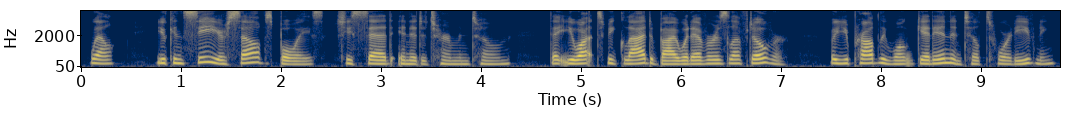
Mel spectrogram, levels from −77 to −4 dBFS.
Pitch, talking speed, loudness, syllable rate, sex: 195 Hz, 195 wpm, -19 LUFS, 5.7 syllables/s, female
